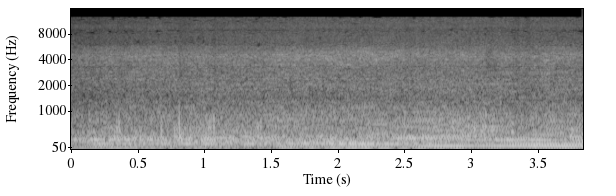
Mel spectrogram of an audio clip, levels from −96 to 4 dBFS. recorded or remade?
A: recorded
